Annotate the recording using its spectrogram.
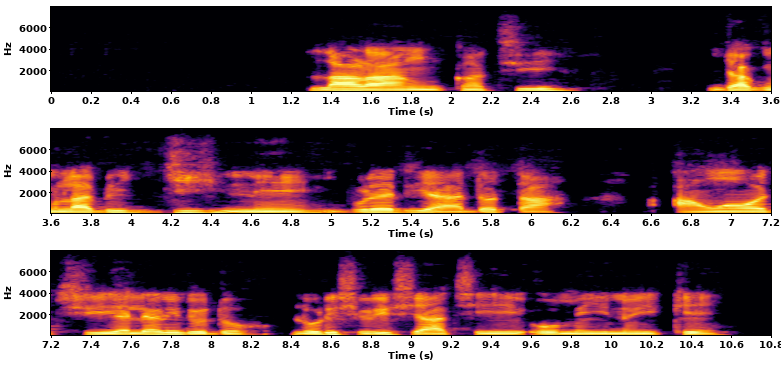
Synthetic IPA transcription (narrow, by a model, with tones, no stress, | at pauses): la˦ɾa˧ŋ̩̃˨kã˧tʰi˦ | d͡ʒa˧˨ɡũ˧la˧bi˦d͡ʒi˦nĩ˧bu˦ɾɛ˦di˦a˨dɔ˦ta˧ | a̰˨w̃ɔ̃˧ɔ˧ti˦ɛ˧lɛ˦ɾ̃ĩ˦˨do˨do˨lo˨˦ɾi˦˨ʃi˧ɾi˦ʃi˧a˨tʰi˧o˧mĩ˧i˧nũ˦i˧ke˧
